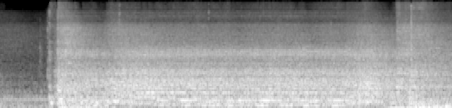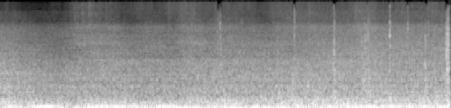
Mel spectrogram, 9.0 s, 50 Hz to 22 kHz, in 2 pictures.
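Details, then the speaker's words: 1947 Lincoln Continental club coupe V12, start via pull knob and separate starter: starter catches, fires quickly, settles into smooth, even low idle with no knocks or misses; car needs some mechanical work but runs smoothly. "All right, fired up. Kind of tough to hear. We'll get around to the back and peek underneath the hood. For a V12, they run very smooth."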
